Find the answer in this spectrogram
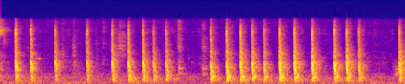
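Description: Stylus writing on a tablet screen: a quick, irregular run of light tapping clicks, about four or five a second, as the words are handwritten.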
